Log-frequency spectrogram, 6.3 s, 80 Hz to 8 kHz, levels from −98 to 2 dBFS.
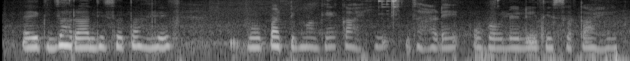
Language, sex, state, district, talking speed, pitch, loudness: Marathi, female, Maharashtra, Nagpur, 105 wpm, 230 Hz, -35 LUFS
